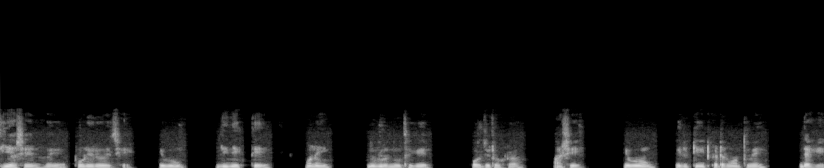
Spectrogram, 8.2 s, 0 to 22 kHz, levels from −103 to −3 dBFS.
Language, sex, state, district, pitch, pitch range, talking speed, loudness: Bengali, male, West Bengal, Dakshin Dinajpur, 130 Hz, 115-135 Hz, 130 wpm, -30 LUFS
